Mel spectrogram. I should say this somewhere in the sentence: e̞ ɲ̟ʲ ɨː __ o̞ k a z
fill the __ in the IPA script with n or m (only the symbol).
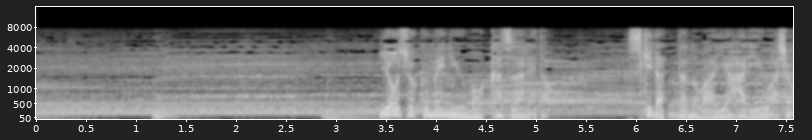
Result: m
